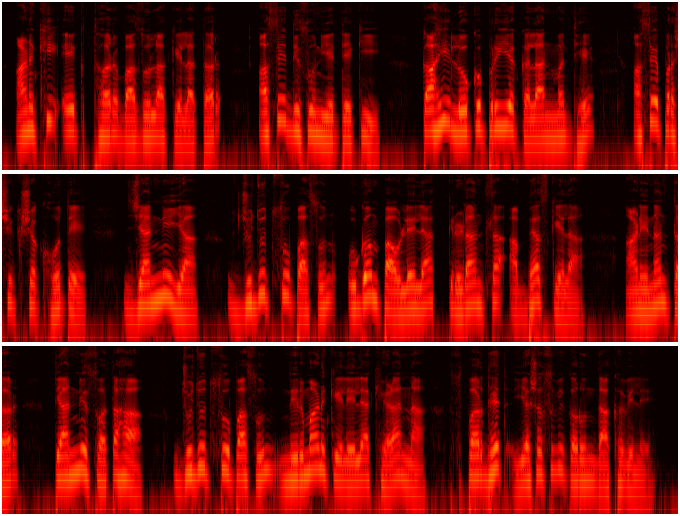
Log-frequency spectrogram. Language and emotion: Marathi, neutral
